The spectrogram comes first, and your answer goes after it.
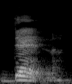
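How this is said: The word begins with a 'd' sound. "becomes D"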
